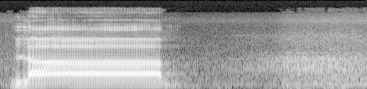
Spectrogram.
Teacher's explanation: یعنی زبان کا کنارہ ہوگا اور مسوڑوں سے ادا ہوگا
